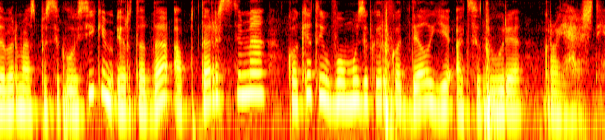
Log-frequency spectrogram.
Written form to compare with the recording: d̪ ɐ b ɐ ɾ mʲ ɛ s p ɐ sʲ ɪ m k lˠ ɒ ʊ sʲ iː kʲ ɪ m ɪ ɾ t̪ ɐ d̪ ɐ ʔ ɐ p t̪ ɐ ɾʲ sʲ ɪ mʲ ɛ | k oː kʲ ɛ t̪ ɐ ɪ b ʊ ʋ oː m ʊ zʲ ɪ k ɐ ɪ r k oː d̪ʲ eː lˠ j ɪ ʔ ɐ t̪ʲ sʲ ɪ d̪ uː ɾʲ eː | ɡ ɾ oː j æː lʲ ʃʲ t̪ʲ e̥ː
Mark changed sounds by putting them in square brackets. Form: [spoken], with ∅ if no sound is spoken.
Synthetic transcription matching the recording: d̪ ɐ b ɐ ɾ mʲ ɛ s p ɐ sʲ ɪ [∅] k lˠ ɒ ʊ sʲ iː kʲ ɪ m ɪ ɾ t̪ ɐ d̪ ɐ ʔ ɐ p t̪ ɐ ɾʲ sʲ ɪ mʲ ɛ | k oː kʲ ɛ t̪ ɐ ɪ b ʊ ʋ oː m ʊ zʲ ɪ k ɐ ɪ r k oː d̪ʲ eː lˠ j ɪ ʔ ɐ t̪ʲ sʲ ɪ d̪ uː ɾʲ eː | ɡ ɾ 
